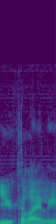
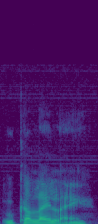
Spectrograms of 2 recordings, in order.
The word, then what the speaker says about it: ukulele: So it's not actually pronounced ukulele, as it's like ukulele.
